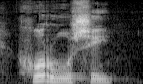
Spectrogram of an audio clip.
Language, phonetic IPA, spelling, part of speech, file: Ukrainian, [xɔˈrɔʃei̯], хороший, adjective, Uk-хороший.ogg
- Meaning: 1. good 2. beautiful, handsome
